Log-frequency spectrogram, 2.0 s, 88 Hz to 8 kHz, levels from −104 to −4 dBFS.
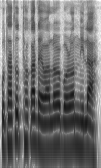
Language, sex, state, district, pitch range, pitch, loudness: Assamese, male, Assam, Hailakandi, 150-165 Hz, 160 Hz, -17 LUFS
